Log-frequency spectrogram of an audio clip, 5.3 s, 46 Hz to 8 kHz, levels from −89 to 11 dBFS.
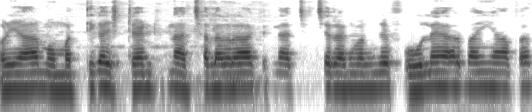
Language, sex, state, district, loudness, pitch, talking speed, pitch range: Hindi, male, Uttar Pradesh, Jyotiba Phule Nagar, -19 LUFS, 140 Hz, 225 wpm, 140-145 Hz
